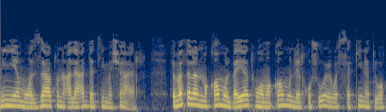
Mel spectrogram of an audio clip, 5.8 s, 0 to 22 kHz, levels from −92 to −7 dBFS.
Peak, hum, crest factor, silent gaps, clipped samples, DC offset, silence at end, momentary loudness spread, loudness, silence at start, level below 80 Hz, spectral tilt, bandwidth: -8 dBFS; none; 18 dB; none; under 0.1%; under 0.1%; 0 s; 9 LU; -27 LUFS; 0 s; -62 dBFS; -7 dB/octave; 7.2 kHz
